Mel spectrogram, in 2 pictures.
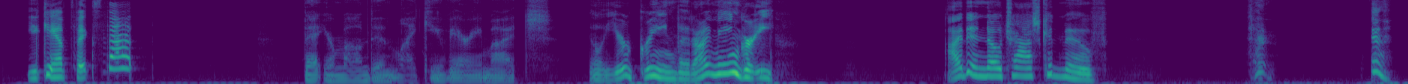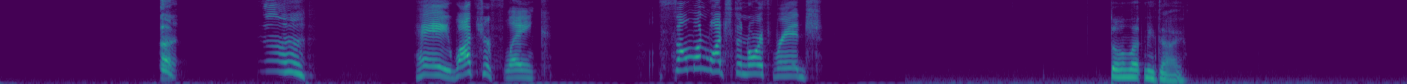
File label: Recruit Female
